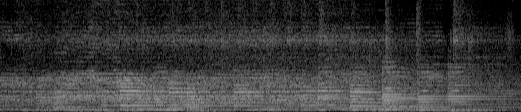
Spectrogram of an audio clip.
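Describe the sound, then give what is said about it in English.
Many car horns blare together in a long, sustained chorus, honked to give glory to God, overlapping steady tones that hold loudly for several seconds with no voices present. “Come on, if you want to give glory to God right now, go ahead and give a honk.”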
